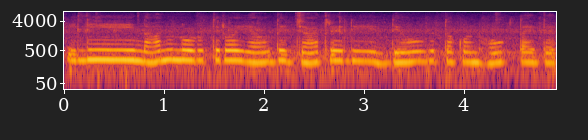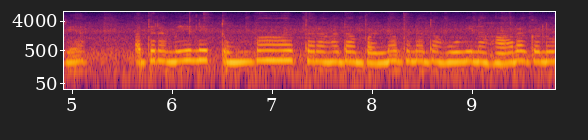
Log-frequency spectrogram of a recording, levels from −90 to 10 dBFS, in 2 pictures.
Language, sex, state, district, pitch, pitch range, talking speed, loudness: Kannada, female, Karnataka, Raichur, 240 Hz, 230-255 Hz, 45 wpm, -13 LUFS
